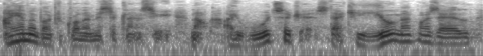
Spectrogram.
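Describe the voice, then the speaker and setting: An actor playing a shrewd, courteous middle-aged detective with a French-speaking Belgian accent, speaking formally and precisely in a radio drama. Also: male voice, fairly low pitch, very animated, fairly quick, fairly bright tone, a little hiss or hum. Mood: brisk, persuasive.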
